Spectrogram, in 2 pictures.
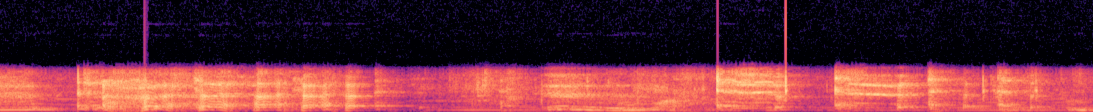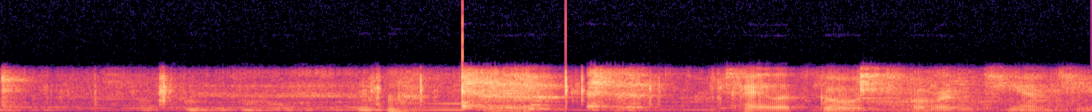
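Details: An adult woman has a coughing attack with repeated coughs and throat clearing, mixed with talk and background music.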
